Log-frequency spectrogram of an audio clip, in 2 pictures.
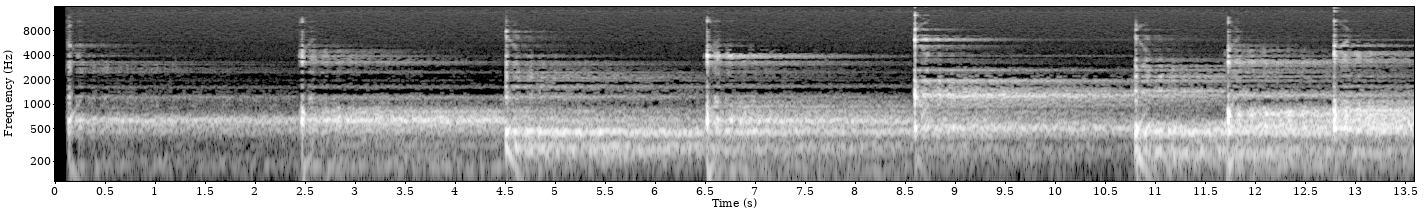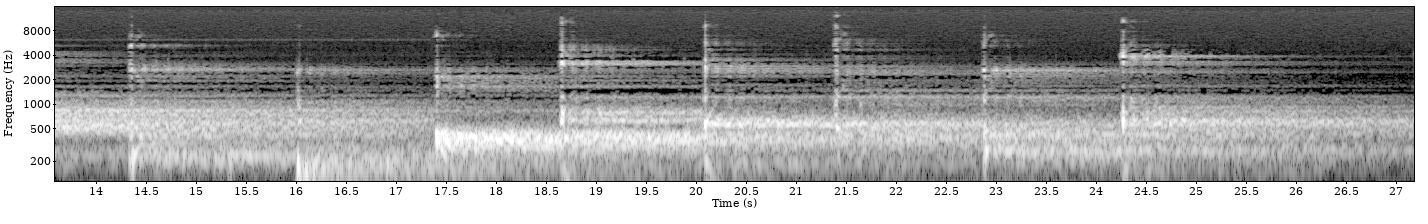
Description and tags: Synthetic Cave Drips
Sounds like being in a cave on some other planet. It could be used in a single platform game or something? You be the judge! Stay creative!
